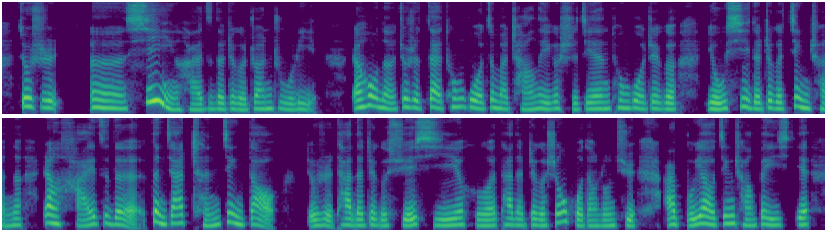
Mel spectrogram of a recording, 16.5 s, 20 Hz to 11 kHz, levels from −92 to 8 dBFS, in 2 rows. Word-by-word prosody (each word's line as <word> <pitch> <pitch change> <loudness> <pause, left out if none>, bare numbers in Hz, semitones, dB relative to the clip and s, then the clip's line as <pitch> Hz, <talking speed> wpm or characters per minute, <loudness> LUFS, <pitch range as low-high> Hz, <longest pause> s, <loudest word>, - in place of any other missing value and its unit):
就 255 0 +5
是， 220 -3 -1 0.3
嗯， 210 -4 +2
吸 285 - 0
引 185 - +4
孩 160 -1 -5
子 180 +2 -9
的 180 -1 0
这 185 +1 -4
个 165 -2 -1
专 185 +2 -2
注 185 -4 -6
力。 170 -1 -6 0.3
然 225 +2 +2
后 275 0 +4
呢， 195 -6 -1
就 240 +5 0
是 220 -2 0
再 210 +1 0
通 240 +4 -4
过 220 -4 +2
这 215 +4 -3
么 190 -2 -1
长 170 -2 -7
的 195 - -2
一 180 - -1
个 195 - -3
时 175 -1 -8
间， 185 +2 -1
通 210 +1 -3
过 205 -2 0
这 190 +1 -3
个 180 -1 +1 0.3
游 180 -1 +4
戏 240 +4 0
的 185 -3 +1
这 210 - +1
个 190 -2 0
进 230 -1 +1
程 175 -4 -7
呢， 185 - -2 0.2
让 240 -2 +5
孩 195 -1 -4
子 230 +2 -6
的 195 -3 0
更 285 -7 +5
加 230 +3 +1
沉 185 -5 -5
浸 235 -3 0
到， 195 0 0 0.3
就 160 - +1
是 165 -3 -1
他 185 +3 -1
的 175 -1 0
这 180 +1 -1
个 165 - -1
学 170 +1 +1
习 175 -1 +1
和 165 -3 -1
他 185 +1 -4
的 180 -1 -3
这 180 +1 -2
个 165 - 0
生 260 +10 +1
活 170 -10 0
当 160 0 -4
中 165 +1 -2
去， 170 -2 -2 0.3
而 195 - +2
不 185 -2 0
要 215 -2 +5
经 225 +4 0
常 175 -6 -3
被 200 0 -1
一 180 - -2
些， 195 +2 -1
190 Hz, 275 characters per minute, -23 LUFS, 175-210 Hz, 0.3 s, 就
